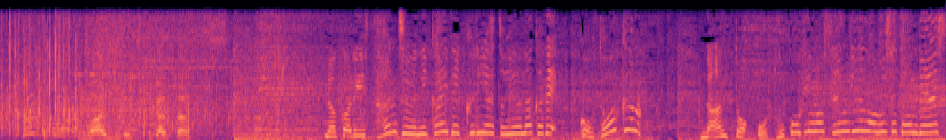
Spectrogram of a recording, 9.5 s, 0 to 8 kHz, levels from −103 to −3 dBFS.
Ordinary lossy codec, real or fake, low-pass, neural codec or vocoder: none; real; 7.2 kHz; none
